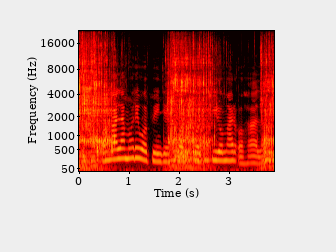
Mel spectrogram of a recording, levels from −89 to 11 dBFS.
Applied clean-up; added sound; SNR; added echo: none; Liquid; -4 dB; none.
